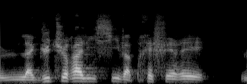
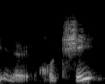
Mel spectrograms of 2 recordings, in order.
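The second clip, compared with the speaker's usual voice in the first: Chouchi with the accent on the final i; Chouchi, final i stressed and higher; 9 semitones higher, 4 dB quieter, much slower than usual. Shown as a demonstration. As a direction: lean on the last syllable of Chouchi. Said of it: "le I va prendre l'accent".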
